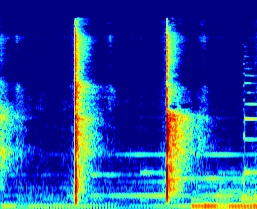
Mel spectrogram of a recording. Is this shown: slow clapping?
yes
